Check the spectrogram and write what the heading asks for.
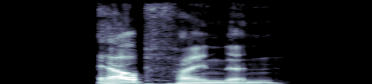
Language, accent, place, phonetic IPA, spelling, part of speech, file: German, Germany, Berlin, [ˈɛʁpˌfaɪ̯ndn̩], Erbfeinden, noun, De-Erbfeinden.ogg
- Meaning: dative plural of Erbfeind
